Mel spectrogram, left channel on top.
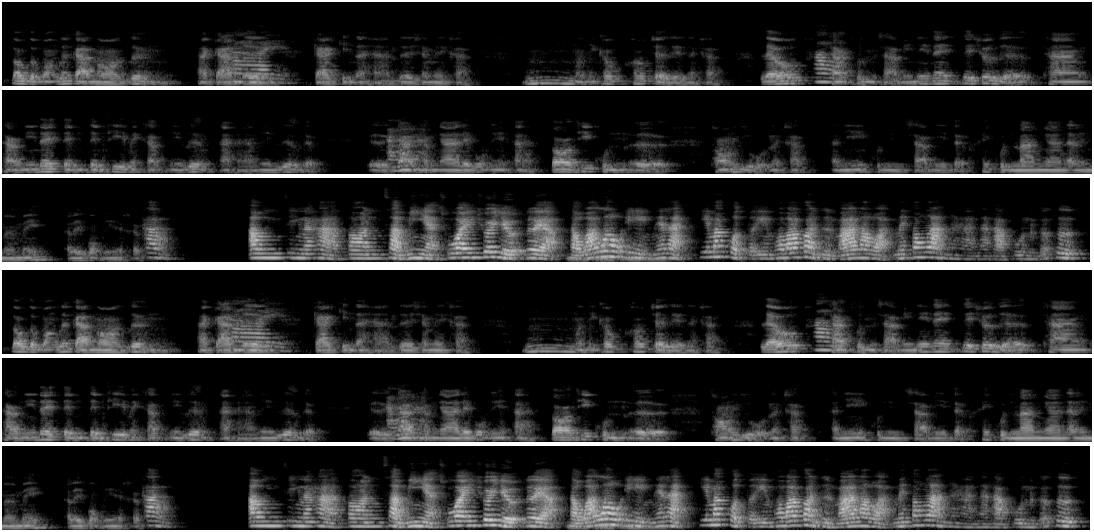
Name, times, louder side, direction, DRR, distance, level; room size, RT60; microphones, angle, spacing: voice 1, 0.1-1.7 2.0-4.6 5.2-14.0 14.6-18.9 19.2-23.2 27.4-28.4, right 2 dB, 10° right, -1 dB, 0.5 m, -33 dB
voice 2, 2.3-2.8 8.1-8.4 14.7-15.1 23.2-23.5 24.3-32.5, right 1 dB, 80° right, -5 dB, 0.8 m, -22 dB
2.3 x 2.3 x 2.8 m, 0.33 s
head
